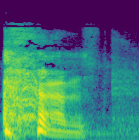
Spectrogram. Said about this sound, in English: The king coughed and looked at her a little nervously.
